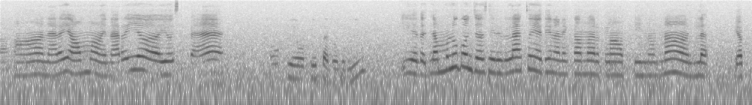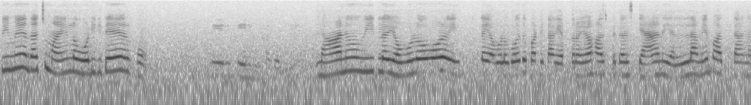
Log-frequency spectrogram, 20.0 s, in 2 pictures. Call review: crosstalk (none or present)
none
